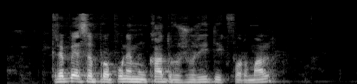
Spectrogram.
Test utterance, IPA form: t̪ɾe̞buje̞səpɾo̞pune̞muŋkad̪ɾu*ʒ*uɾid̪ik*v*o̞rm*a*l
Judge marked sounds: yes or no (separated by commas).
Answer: yes, no, yes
